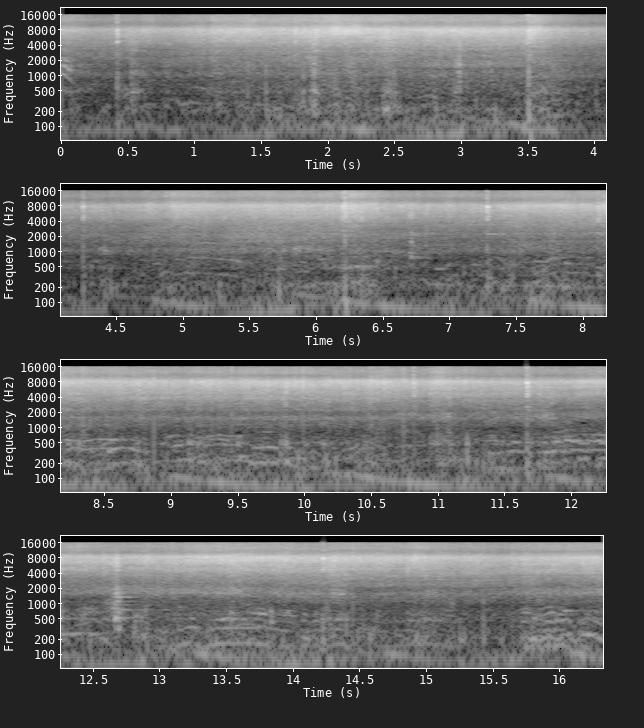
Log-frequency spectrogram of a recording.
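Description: Pork and potato curry sizzling steadily in a large metal kadai while it is stirred with a metal spatula, with scattered sharp clicks and scrapes of the spatula against the pan.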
